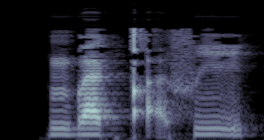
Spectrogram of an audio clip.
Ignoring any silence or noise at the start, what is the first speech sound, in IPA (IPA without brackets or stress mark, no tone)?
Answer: m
